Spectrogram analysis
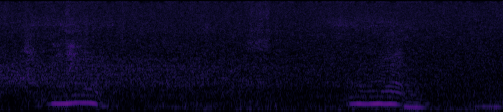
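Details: Snoring cat indoors, two low rasping snore breaths about three seconds apart, each a short harmonic rumble near half a second long, with quiet pauses between.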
